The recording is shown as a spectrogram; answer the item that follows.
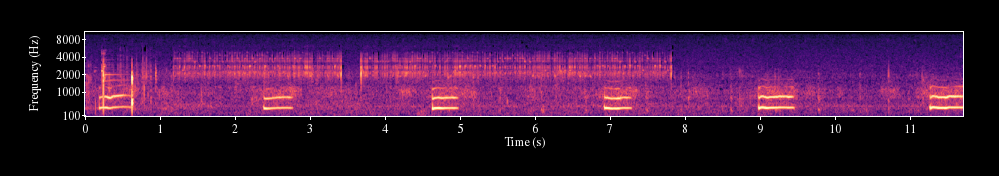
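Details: Ferret (Mustela furo), sleep breathing.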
